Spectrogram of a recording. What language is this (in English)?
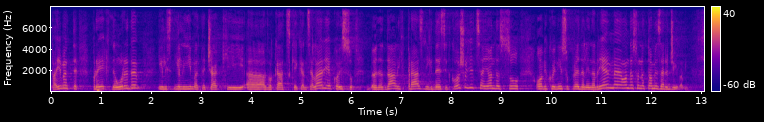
Croatian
